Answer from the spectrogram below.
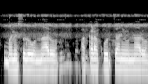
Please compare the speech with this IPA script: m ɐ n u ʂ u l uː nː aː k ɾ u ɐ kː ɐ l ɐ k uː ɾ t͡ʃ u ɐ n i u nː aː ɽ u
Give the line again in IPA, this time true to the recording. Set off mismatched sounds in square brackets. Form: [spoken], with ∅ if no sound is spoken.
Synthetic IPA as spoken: m ɐ n u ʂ u l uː nː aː [∅] ɾ u ɐ kː ɐ [ɽ] ɐ k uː ɾ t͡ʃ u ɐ n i u nː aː [ɾ] u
